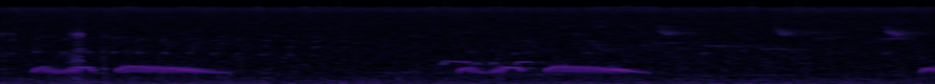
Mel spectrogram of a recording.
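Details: Young spotted dove, newly started calling and not yet molted out of its wild plumage, used to lure wild doves: two soft, low cooing phrases, each a short note followed by a longer drawn coo, over steady background hiss.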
